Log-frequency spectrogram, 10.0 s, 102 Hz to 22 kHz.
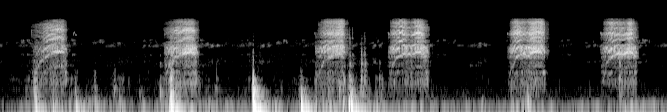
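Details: Barn owl chick in a wild owl box at night, 26 April 2023, loudly demanding food from its mother: six harsh, breathy screeches repeated every second or two, mixed with knocks and scuffling sounds.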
